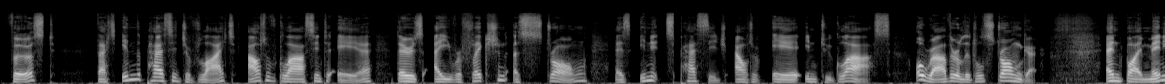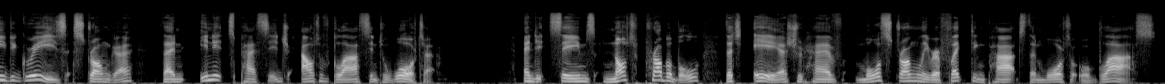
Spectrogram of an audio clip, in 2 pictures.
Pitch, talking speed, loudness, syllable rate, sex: 130 Hz, 160 wpm, -22 LUFS, 4.7 syllables/s, male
